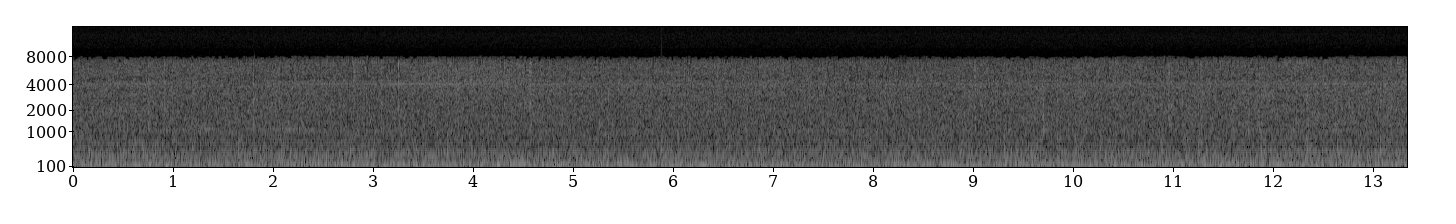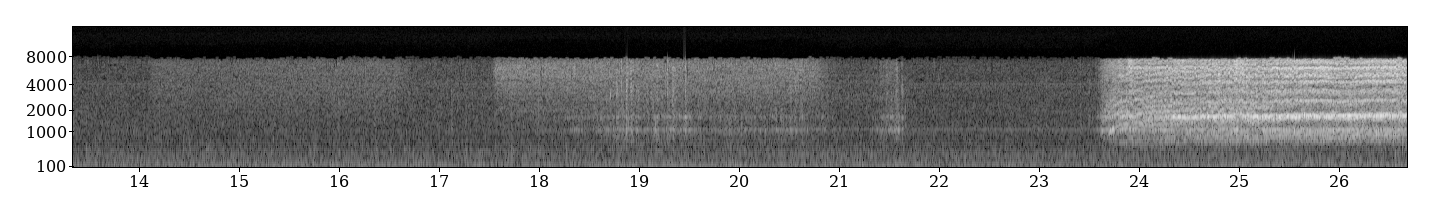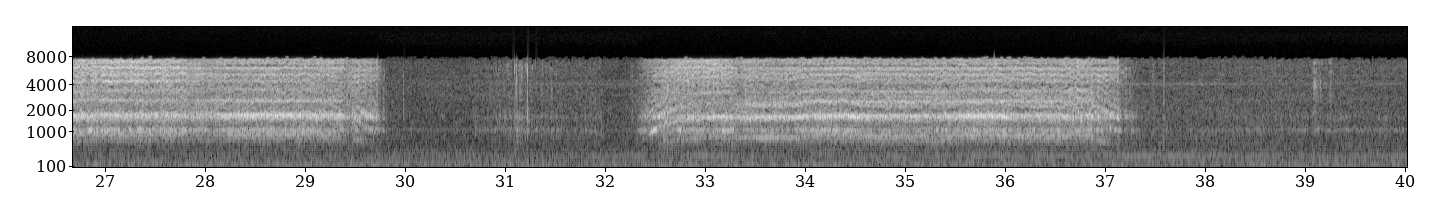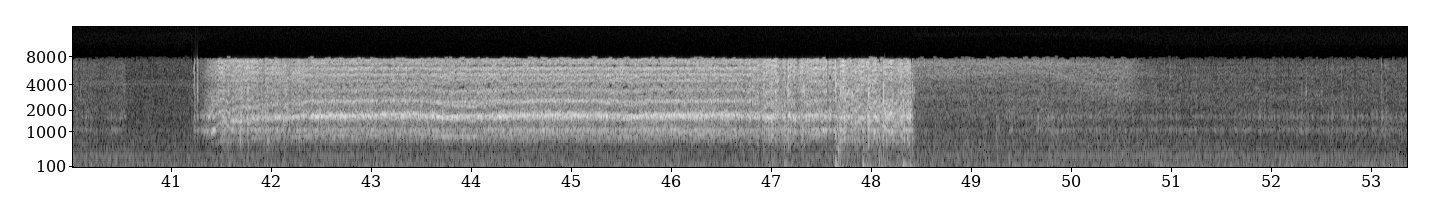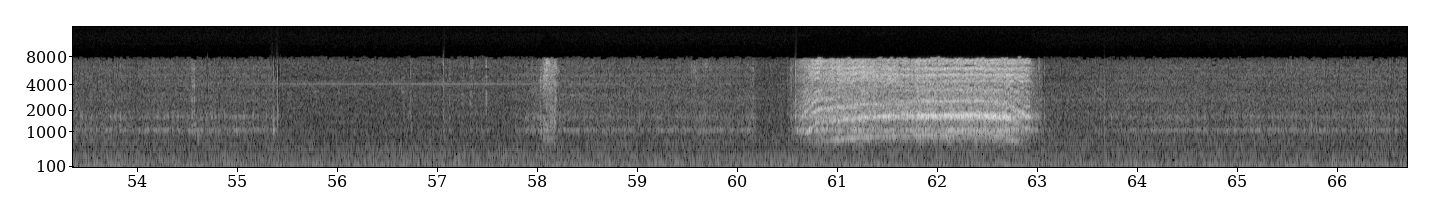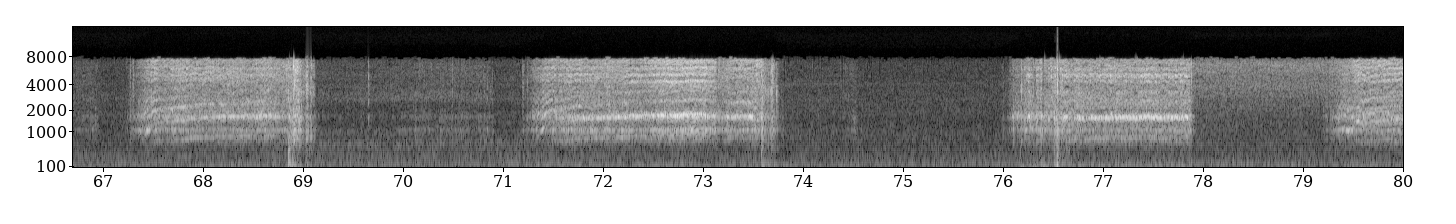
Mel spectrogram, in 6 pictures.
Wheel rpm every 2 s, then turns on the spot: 0, 0, 0, 0, 0, 0, 0, 0, 0, 20, 10, 20, 190, 230, 180, 10, 160, 220, 120, 20, 60, 220, 230, 220, 60, 20, 20, 20, 10, 20, 130, 100, 20, 60, 110, 60, 180, 10, 130, 50.
18-22 30-32 38-40 48-56 58-60 62-66 68-70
